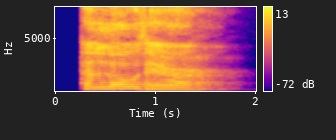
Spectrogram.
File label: Pissed; Li Li; Heroes of the Storm; warcraft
